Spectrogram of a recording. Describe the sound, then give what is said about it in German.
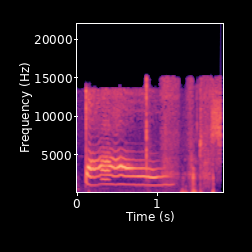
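A person imitates a cat with one long, wavering meow that rises and slowly falls over about a second, sounding convincingly feline, followed by brief murmurs of voices. “Also mein Talent ist es, Katzengeräusche nachzumachen.”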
